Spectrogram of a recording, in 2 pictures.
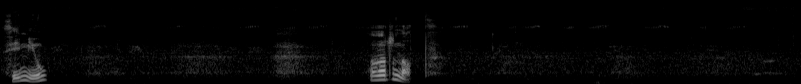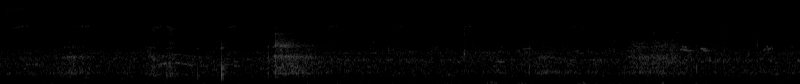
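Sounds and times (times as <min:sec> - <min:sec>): soft rustle: 0:00.0 - 0:03.5, 0:04.4 - 0:16.0
cricket chirping: 0:00.3 - 0:16.0.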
